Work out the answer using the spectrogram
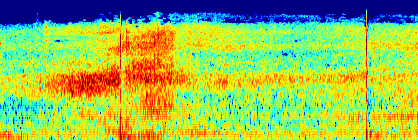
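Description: Aerial fireworks shells bursting: a sharp boom about a second in and another near the end, each followed by a long echoing rumble.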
